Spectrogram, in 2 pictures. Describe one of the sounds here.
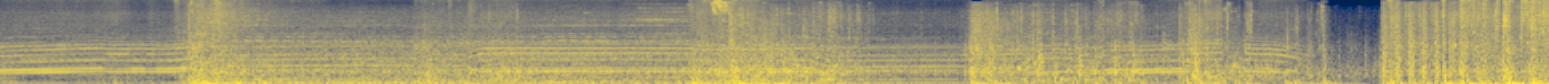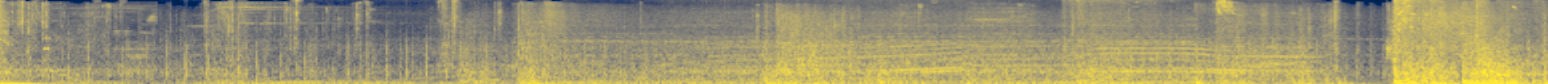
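A car engine revs and hums, rising and falling in pitch.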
